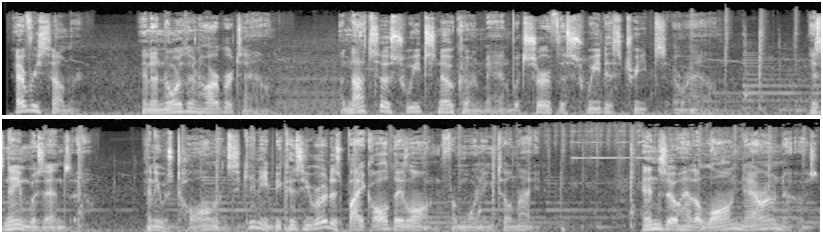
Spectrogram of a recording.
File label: Childrens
